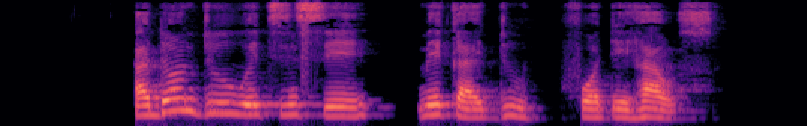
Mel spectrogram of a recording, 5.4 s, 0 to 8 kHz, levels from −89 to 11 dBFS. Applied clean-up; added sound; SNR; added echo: none; none; none; none.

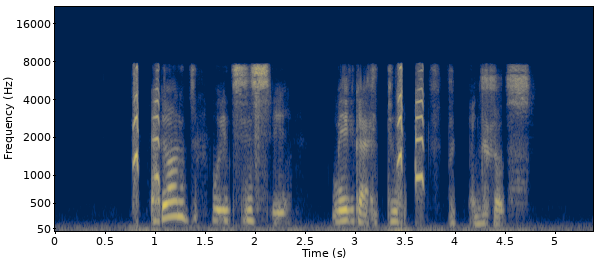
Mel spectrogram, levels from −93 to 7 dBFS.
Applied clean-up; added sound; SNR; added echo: neural diffusion model UNIVERSE++.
